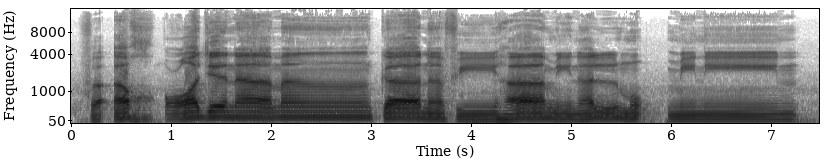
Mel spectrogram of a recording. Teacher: خا کو موٹا ادا کریں گے، اور را کو موٹا، جیم پہ قلقلہ، نا الف مدہ ہے، من نون ساکن کا باریک اخفا ہے، کا الف مدہ ہے، فی یا مدہ ہے، ہا الف مدہ ہے، حمزہ کو جھٹکے سے ادا کریں گے، نی یا مدہ ہے، وقفاً بڑی مد کے ساتھ پڑھ سکتے ہیں۔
